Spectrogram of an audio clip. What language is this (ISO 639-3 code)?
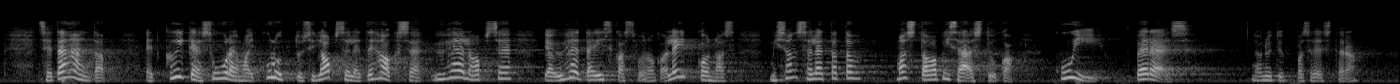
est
